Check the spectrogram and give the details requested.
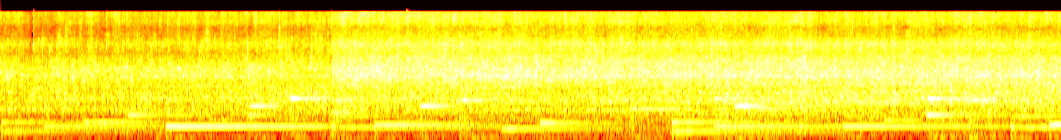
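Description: Chicken breast pieces sizzling as they fry in oil in a pan, the sizzle getting louder about two and a half seconds in. Soft background music with a simple melody plays along.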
